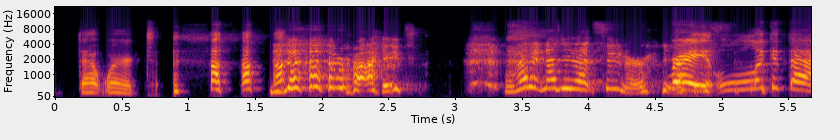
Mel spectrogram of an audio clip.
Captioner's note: laughter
